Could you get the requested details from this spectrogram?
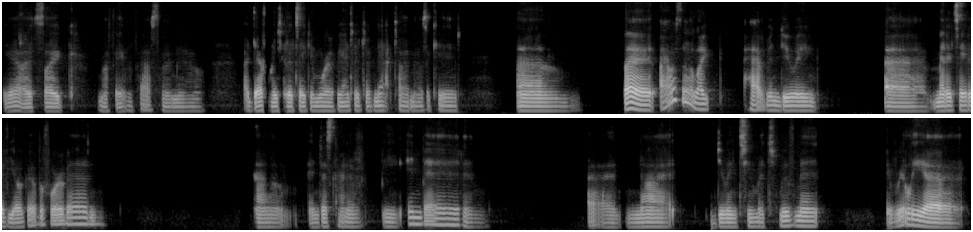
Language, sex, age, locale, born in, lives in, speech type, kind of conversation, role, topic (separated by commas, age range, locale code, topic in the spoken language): English, other, 30-34, en-US, United States, United States, conversation, unstructured, none, What sleep tweaks and bedtime routines have actually worked for you?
